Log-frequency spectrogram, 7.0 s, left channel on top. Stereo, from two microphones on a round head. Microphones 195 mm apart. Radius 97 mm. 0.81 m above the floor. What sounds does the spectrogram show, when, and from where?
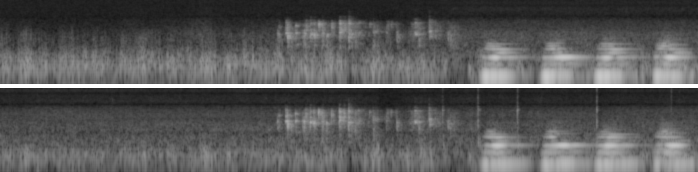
2.8 s keys jangling: 65° right (ahead or behind), 1.7 m; by 4.6 s 30° right (ahead or behind), 1.6 m
4.8 s a whoosh: 55° right (ahead or behind), 4 m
